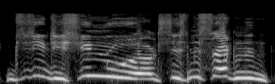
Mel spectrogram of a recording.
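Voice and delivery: high, slow, lips-still ventriloquist voice. Acted. Narrator does ventriloquism at shoppers, high and slow. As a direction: throw the words like a ventriloquist dummy. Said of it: "in my best ventriloquist voice".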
